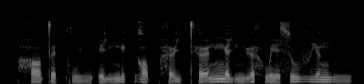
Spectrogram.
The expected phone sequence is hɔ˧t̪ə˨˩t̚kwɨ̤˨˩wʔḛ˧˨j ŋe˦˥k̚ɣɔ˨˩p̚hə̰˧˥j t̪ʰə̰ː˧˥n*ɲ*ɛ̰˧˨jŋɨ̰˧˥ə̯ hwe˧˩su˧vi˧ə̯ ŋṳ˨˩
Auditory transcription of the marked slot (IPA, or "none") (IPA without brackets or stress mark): ŋ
